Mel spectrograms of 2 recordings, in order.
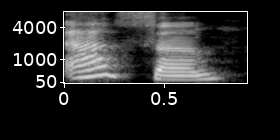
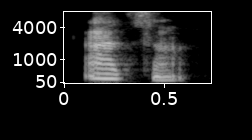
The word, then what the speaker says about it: adsum: and this call at some adds some and add some it's spelled a-d-s-u-m and add some it's from the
